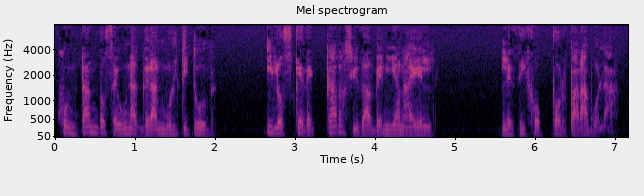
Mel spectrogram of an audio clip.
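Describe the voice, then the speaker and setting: Solemn male Bible narrator, mid-pitched. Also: darkish tone, breathy edge, dry recording. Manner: solemn, measured storytelling. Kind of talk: scripted narration of dramatized audio Bible. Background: music.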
